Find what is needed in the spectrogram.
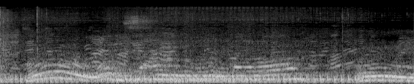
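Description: Voices shouting and calling out in long, drawn-out, wordless tones, loud and continuous, with a single short knock right at the start.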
